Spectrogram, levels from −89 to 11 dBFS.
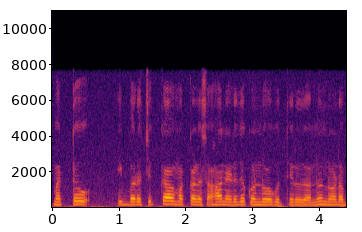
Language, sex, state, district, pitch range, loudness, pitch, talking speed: Kannada, male, Karnataka, Bangalore, 155-170 Hz, -16 LUFS, 160 Hz, 110 wpm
